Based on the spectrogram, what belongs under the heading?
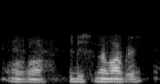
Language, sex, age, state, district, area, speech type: Bodo, male, 18-30, Assam, Kokrajhar, urban, conversation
